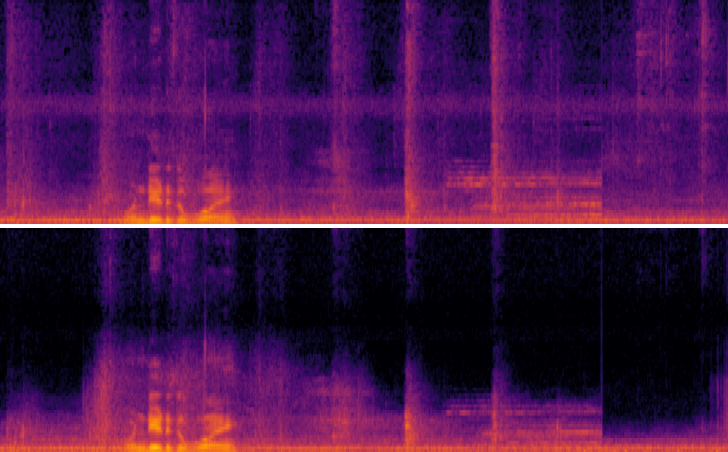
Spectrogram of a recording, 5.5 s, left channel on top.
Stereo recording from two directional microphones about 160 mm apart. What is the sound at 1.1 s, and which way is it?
Speech, 5° left (ahead or behind).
